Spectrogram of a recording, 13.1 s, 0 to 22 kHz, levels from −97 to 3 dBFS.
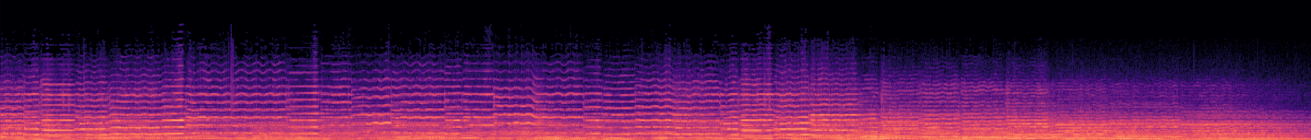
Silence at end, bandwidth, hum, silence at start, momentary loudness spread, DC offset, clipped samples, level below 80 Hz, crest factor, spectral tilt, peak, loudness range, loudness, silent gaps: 0 s; 13.5 kHz; none; 0 s; 5 LU; under 0.1%; under 0.1%; -48 dBFS; 14 dB; -4 dB/octave; -8 dBFS; 3 LU; -22 LUFS; none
